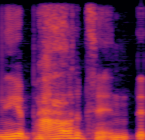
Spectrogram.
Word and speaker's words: Neapolitan: No, it's Neapolitan. There's no I after the T, Kevin.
